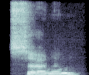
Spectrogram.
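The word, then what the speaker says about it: Cernan: and me there's Eugene cernon pronounced with the Soft C as in sirloin and Jack Schmid the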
